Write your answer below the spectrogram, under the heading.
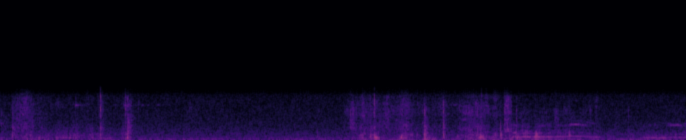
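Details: Alfie, a seven-week-old kitten playing with his new toy indoors, gives a few soft, short, arching meows in the second half, amid frequent clicking, tapping and rustling from the play.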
